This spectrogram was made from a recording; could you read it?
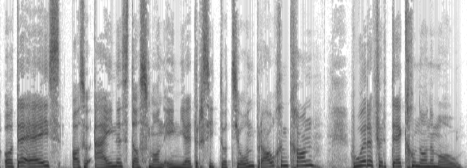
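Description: A chummy Swiss teacher, played by an actor in a playful radio play. The medium-pitched voice has a Swiss German accent and is recorded close and dry. The delivery is encouraging, full of little check-in questions. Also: measured pace, no room sound, natural voice. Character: chummy Swiss language teacher drilling greetings and curses. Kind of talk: live comic radio play, playful lesson.

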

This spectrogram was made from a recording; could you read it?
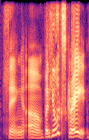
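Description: A young American woman hosting a radio show in casual chat, animated, laughing often and swearing freely. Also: fairly low pitch, unhurried, dry recording, clean studio sound. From United States.

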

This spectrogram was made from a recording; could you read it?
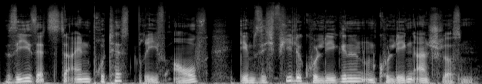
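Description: Low-voiced man reading news. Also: big pitch swings, moderate pace, creaky, dark tone, no echo, studio quality. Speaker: news presenter. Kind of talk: scripted news narration with commentary.

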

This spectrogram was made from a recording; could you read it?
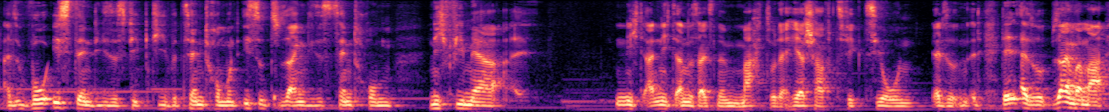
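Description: A man hosting an analytical podcast conversation, thinking aloud and often rephrasing himself as he goes. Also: low-pitched. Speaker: podcast host.

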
